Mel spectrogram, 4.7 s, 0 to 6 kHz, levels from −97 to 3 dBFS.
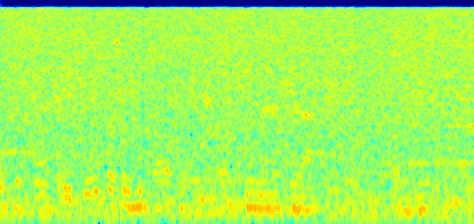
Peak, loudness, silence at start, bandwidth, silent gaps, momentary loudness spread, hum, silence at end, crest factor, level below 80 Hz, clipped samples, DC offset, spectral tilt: -10 dBFS; -20 LUFS; 0 s; 5.8 kHz; none; 1 LU; none; 0 s; 12 dB; -40 dBFS; under 0.1%; under 0.1%; -4 dB/octave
